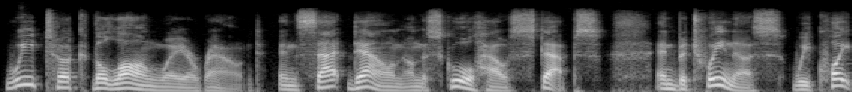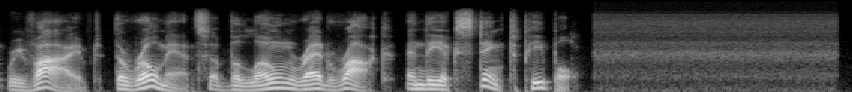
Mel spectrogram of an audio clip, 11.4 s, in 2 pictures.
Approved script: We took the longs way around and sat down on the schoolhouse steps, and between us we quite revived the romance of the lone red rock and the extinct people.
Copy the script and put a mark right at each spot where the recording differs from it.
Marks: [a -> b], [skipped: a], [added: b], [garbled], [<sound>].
We took the [longs -> long] way around and sat down on the schoolhouse steps, and between us we quite revived the romance of the lone red rock and the extinct people.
